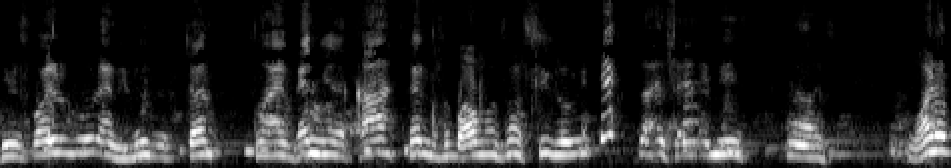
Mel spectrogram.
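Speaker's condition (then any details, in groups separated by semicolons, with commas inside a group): Speech loss after head injury; speech lost after head injury, very difficult to utter words, heavy speech, listeners say understandable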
